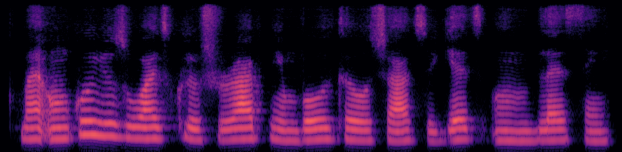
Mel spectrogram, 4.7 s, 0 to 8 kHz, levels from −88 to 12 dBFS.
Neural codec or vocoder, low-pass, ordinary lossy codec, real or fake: codec, 24 kHz, 0.5 kbps, DualCodec; 7.2 kHz; none; fake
